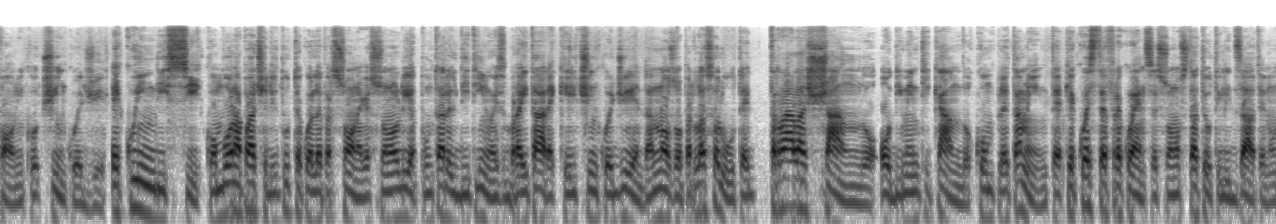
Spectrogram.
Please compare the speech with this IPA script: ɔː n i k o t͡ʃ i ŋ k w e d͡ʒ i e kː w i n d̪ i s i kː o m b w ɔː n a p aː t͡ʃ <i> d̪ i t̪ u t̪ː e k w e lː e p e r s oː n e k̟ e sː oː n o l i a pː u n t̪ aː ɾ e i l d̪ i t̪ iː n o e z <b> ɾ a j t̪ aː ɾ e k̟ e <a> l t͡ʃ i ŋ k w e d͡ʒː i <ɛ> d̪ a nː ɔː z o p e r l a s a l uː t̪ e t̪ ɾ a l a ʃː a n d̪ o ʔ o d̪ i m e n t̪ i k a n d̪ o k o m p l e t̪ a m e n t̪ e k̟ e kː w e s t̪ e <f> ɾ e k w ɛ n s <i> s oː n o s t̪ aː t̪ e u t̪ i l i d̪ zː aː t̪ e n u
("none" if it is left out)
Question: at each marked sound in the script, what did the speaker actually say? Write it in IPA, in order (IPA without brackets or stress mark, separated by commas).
e, b, i, ɛ, f, e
